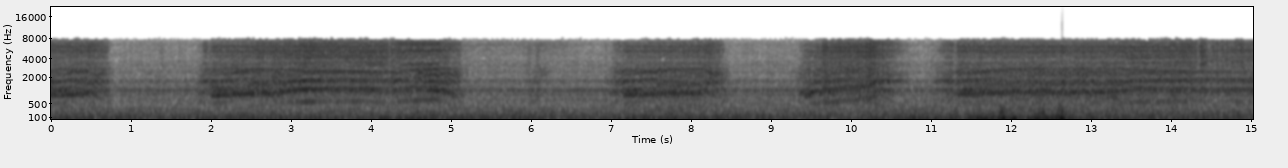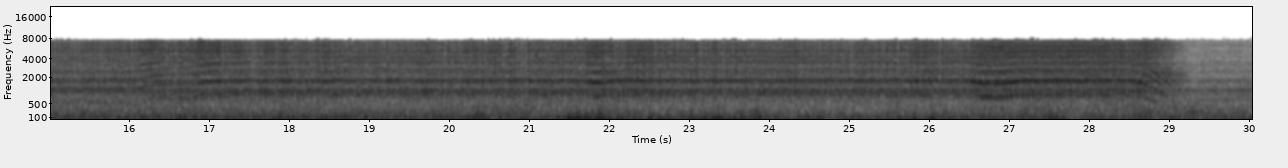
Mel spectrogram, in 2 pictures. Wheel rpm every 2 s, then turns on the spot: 50, 140, 70, 70, 60, 80, 160, 160, 210, 230, 230, 230, 230, 230, 90.
0-2 4-6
